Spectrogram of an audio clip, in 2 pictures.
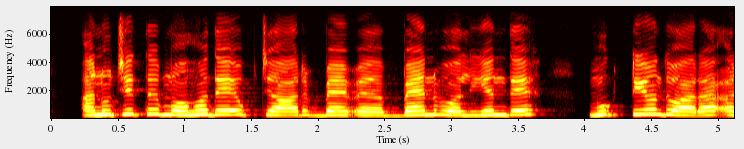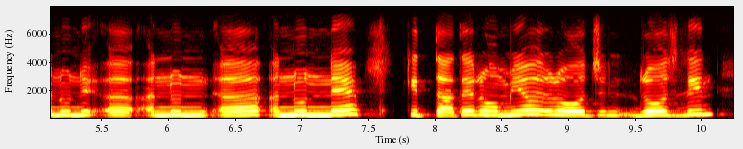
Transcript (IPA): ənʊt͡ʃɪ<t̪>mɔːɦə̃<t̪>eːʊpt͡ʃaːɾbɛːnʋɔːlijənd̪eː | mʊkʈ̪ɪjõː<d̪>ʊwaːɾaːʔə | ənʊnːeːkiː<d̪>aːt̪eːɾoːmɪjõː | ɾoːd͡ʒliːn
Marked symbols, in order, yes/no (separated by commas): yes, no, yes, no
